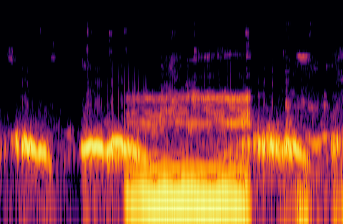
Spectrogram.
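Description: A pigeon coos close by in soft, rolling low notes, a few separate calls with one longer drawn-out coo in the middle.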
